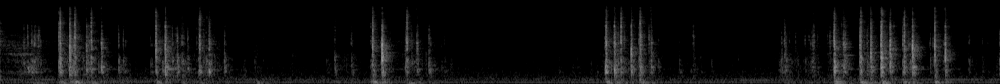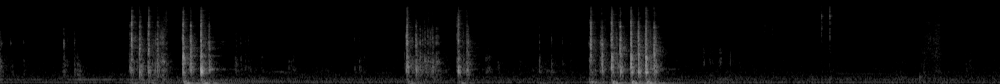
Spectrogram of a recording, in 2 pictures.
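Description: Computer keyboard typing in short bursts of keystrokes with pauses of a second or two between them, as a product key is entered.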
